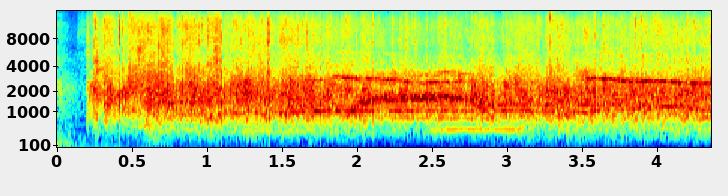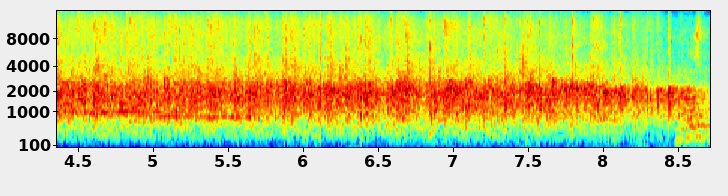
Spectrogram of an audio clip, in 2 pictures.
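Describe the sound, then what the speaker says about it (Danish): A live audience claps loudly and continuously, a dense wall of applause with a few voices briefly rising above it, lasting several seconds before easing slightly. "Når vi siger et navn, så klapper I, hvis de mener, det er ham."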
